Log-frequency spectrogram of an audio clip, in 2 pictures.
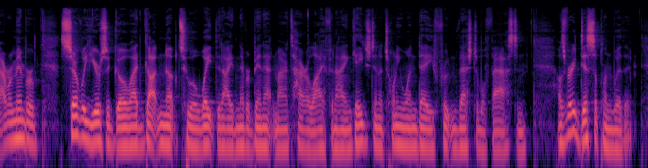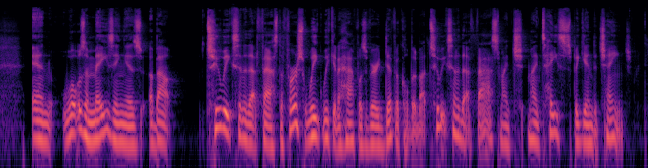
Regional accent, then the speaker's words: Eastern North Carolina, United States; in our family, we grew up in Eastern North Carolina

